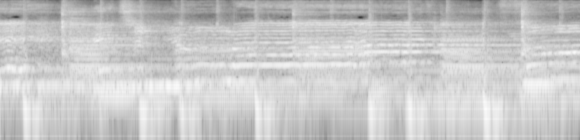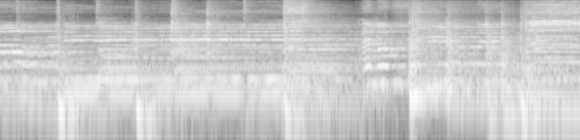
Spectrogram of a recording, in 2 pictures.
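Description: A woman singing lead with a live blues band, the drum kit keeping a steady beat under her voice.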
